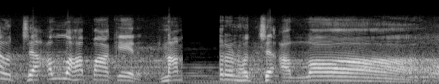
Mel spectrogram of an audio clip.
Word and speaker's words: আল্লাহ: আল্লাহ পাকের নাম হচ্ছে আল্লাহ মুখটা একটু গোল হয়ে যাবে বলেন আল্লাহ আল্লাহ পৃথিবীতে বিভিন্ন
